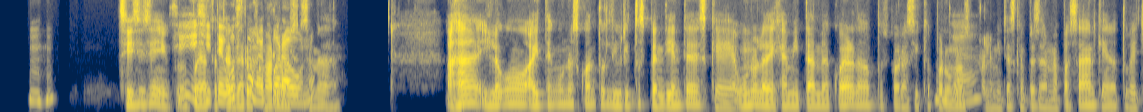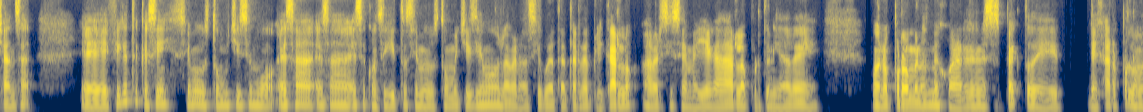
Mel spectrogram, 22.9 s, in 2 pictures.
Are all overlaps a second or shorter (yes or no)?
no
